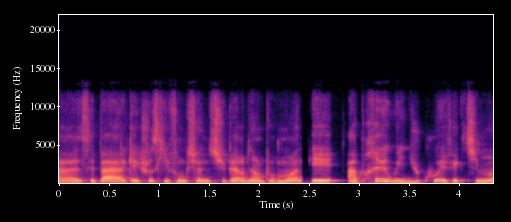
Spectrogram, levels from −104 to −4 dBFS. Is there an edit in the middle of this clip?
yes; 1 cut; at 2.4 s

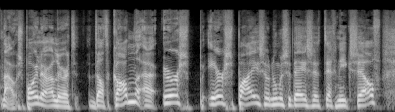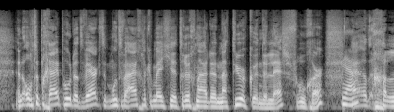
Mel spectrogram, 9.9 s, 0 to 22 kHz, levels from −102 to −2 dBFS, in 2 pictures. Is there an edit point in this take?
no; 0 cuts

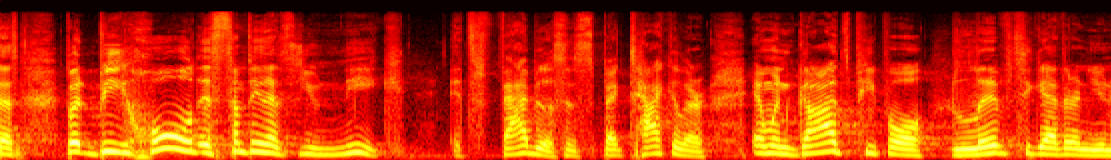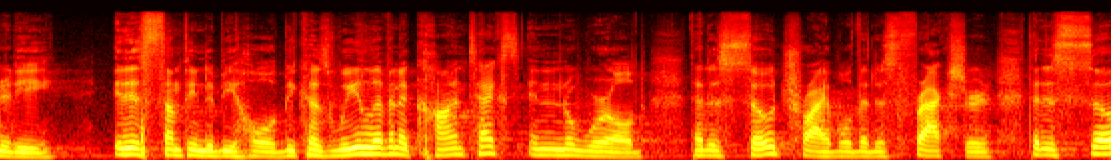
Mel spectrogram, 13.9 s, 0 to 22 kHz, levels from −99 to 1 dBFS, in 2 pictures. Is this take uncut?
no; 2 cuts; at 5.9 s, 12.5 s

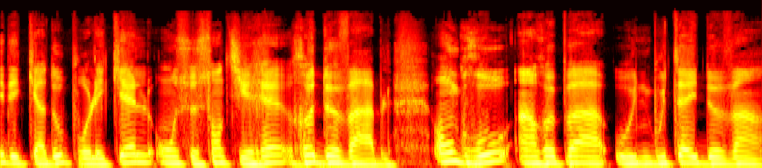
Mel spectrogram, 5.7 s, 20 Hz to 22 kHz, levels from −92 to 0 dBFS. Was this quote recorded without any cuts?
yes; 0 cuts

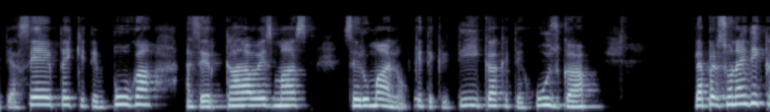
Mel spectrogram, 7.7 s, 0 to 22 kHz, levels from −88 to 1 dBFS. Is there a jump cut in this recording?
yes; 1 cut; at 4.1 s

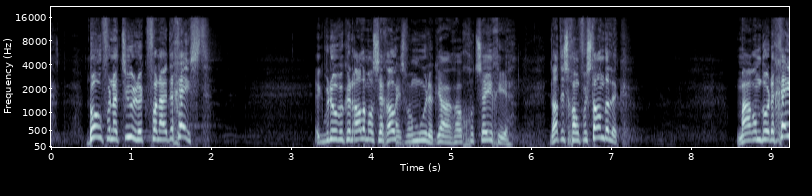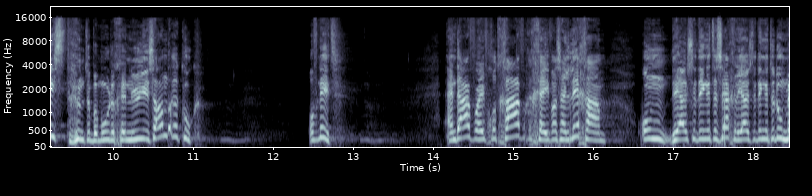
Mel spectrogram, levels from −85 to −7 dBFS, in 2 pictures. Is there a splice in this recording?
yes; 1 cut; at 4.3 s

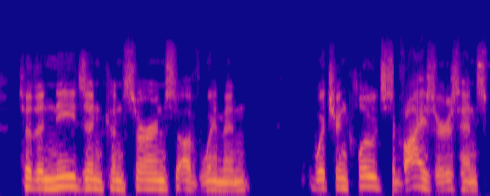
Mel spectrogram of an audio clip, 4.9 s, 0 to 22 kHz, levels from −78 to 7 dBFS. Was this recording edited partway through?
yes; 1 cut; at 3.9 s

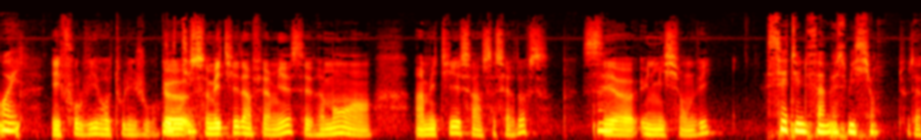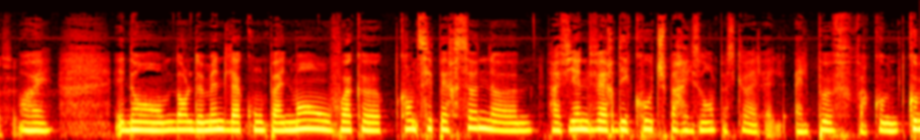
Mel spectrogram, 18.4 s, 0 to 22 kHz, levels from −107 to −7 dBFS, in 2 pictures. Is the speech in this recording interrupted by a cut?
yes; 3 cuts; at 1.6 s, 14.6 s, 16.8 s

